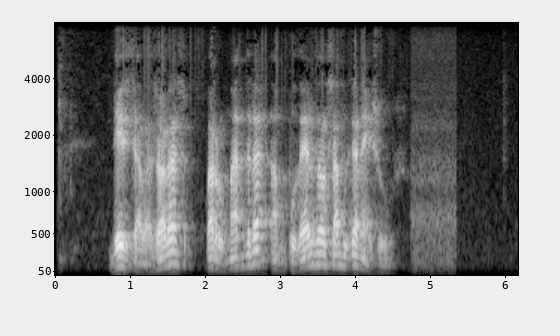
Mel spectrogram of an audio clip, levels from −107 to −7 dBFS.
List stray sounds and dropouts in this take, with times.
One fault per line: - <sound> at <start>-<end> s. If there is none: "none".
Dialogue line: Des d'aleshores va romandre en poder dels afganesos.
none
